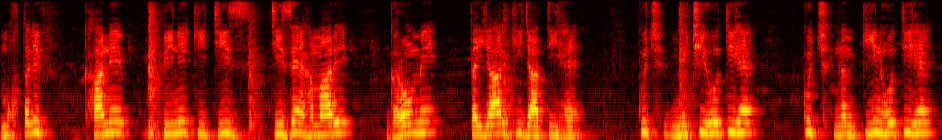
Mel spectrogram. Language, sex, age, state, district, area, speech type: Urdu, male, 18-30, Bihar, Purnia, rural, spontaneous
